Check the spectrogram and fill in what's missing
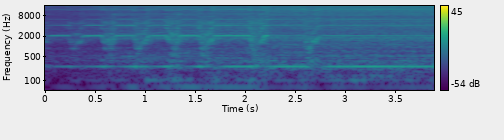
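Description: A 3D printer fitted with a 4 mm stainless steel nozzle prints at 206 °C, its stepper motors whining in repeating rising and falling tones over a constant hum and fan noise, close and steady without speech.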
